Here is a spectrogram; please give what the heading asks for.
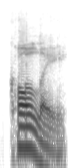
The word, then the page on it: coley: American English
